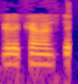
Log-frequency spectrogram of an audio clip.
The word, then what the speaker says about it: Gutekunst: Brian Gutekunst.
